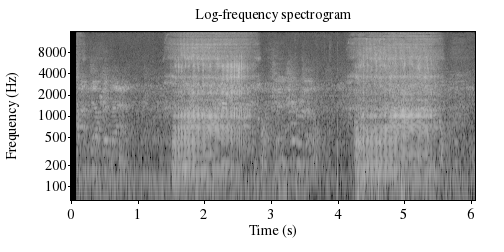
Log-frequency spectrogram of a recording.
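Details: Old man, the recorder's dad, sleeping: two long, loud, harsh inhaled snores with quieter breaths out between them, over room noise. Loud snoring.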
